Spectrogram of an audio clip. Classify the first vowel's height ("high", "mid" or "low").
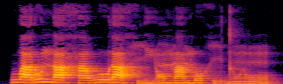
low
